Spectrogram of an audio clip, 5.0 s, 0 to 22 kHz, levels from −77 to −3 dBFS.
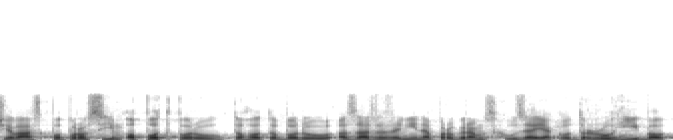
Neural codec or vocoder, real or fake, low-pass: codec, 16 kHz, 4.8 kbps, FACodec; fake; 7.2 kHz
